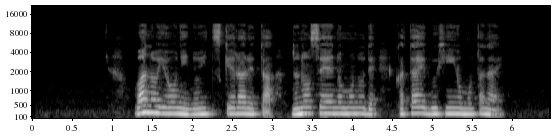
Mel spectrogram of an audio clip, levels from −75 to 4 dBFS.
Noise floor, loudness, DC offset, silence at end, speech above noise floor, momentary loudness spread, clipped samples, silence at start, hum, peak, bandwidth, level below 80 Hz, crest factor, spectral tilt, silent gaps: -60 dBFS; -20 LUFS; under 0.1%; 0.6 s; 41 dB; 9 LU; under 0.1%; 1.3 s; none; -4 dBFS; 11.5 kHz; -52 dBFS; 16 dB; -6 dB/octave; none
